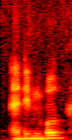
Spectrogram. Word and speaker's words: Edinburgh: Edinburgh, Say it again. Edinburgh. Yeah, they don't pronounce like Edinburgh.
